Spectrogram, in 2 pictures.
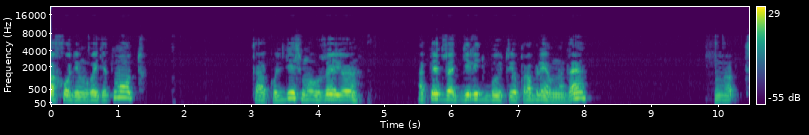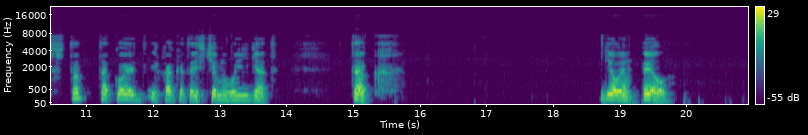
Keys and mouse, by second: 5.1-6.3 shift+middle drag, 13.4-15.8 middle drag, 17.0 click, 19.4-20.9 typing.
